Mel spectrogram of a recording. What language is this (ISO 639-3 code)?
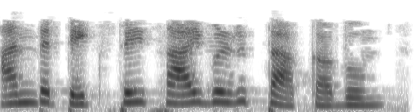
tam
